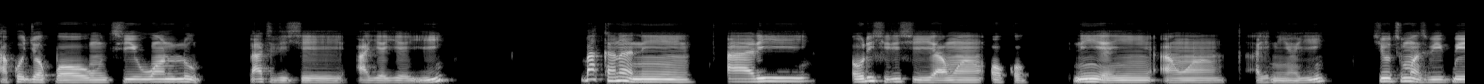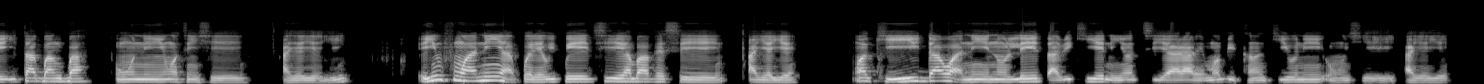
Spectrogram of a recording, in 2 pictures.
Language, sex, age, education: Yoruba, male, 15-29, tertiary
